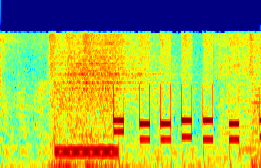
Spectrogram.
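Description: signal or alarm, telephone keypad dialing tones

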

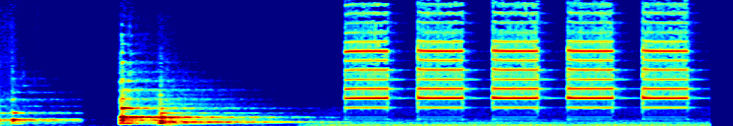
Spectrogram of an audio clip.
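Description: household object, alarm clock ringing

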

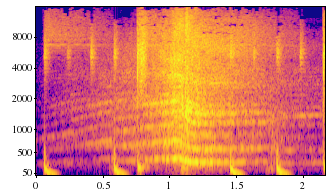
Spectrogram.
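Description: vehicle, race car engine revving

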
